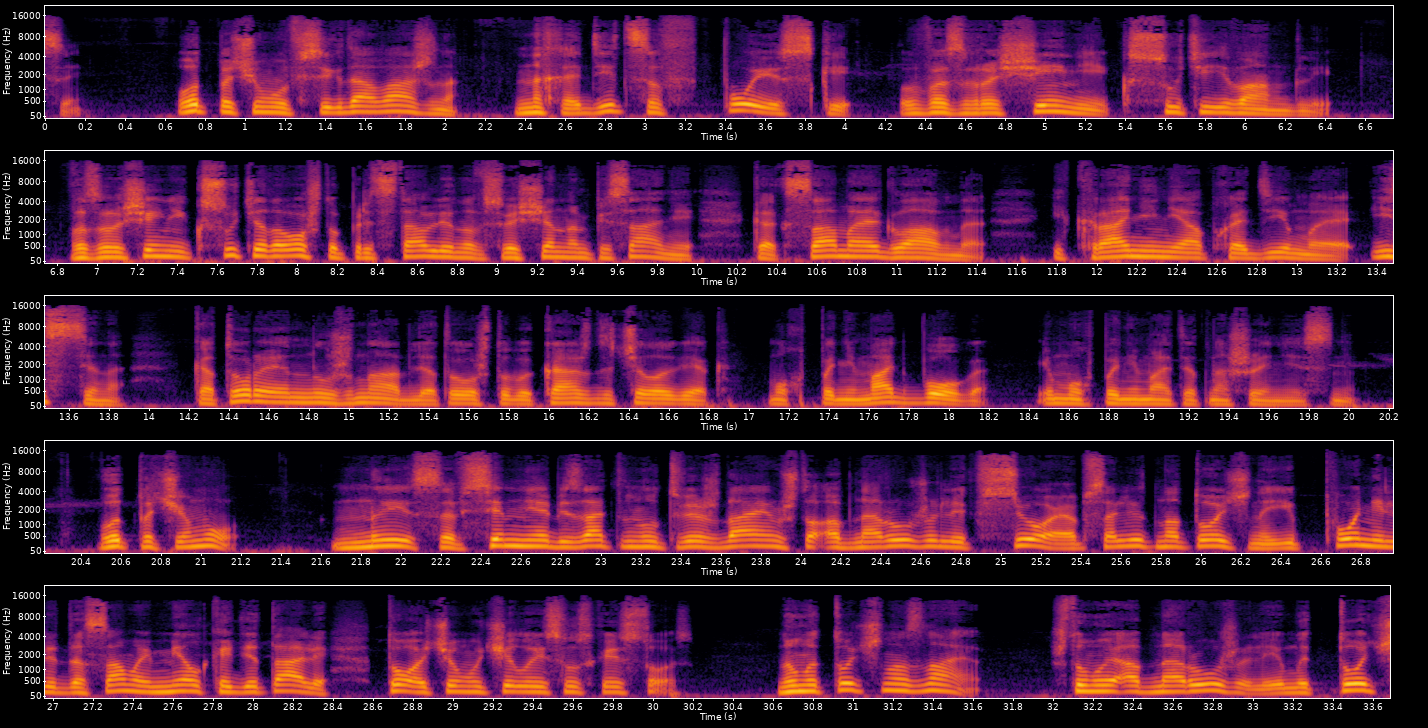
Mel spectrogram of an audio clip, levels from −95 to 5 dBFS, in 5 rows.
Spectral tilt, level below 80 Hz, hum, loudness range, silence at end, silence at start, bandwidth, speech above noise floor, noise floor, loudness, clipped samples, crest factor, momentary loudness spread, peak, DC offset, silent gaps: -5.5 dB/octave; -52 dBFS; none; 2 LU; 0 s; 0 s; 16 kHz; 36 dB; -56 dBFS; -21 LUFS; under 0.1%; 18 dB; 10 LU; -2 dBFS; under 0.1%; none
